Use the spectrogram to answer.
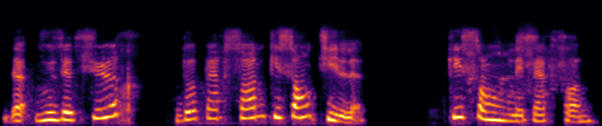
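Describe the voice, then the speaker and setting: A woman's voice: a little high, very animated, slow, mellow, no echo. A woman teaching a French class, patiently repeating questions and correcting pronunciation. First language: Indonesian. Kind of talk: online language class.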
